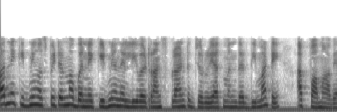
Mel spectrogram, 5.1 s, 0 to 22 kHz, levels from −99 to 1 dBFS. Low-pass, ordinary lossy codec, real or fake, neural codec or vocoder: 5.4 kHz; none; real; none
